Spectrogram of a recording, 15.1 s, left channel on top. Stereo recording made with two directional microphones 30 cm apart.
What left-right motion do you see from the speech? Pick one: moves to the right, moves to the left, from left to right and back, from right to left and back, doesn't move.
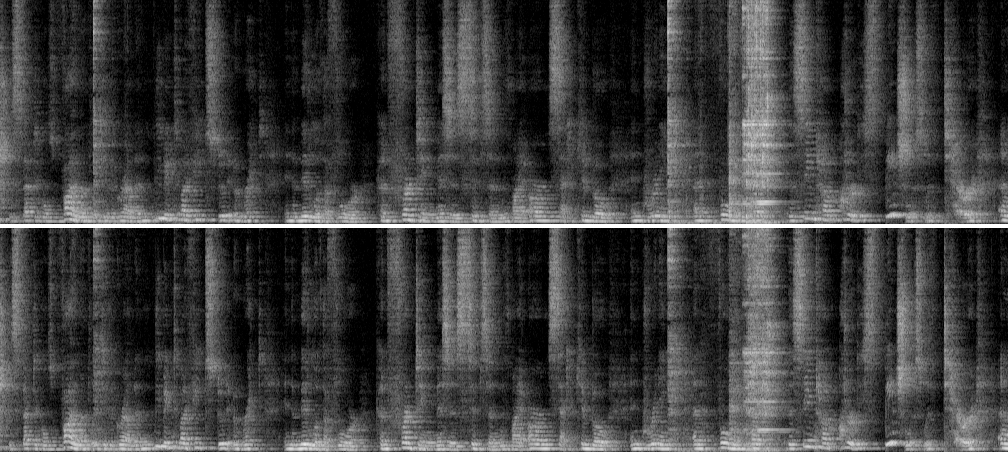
doesn't move.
